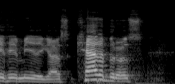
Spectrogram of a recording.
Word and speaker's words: Cerberus: Cerberus is how it's pronounced, okay? Not Cerberus, right? A lot of people say Cerberus, but it's supposed to be a K in that kind of old antique language of the C indicating.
